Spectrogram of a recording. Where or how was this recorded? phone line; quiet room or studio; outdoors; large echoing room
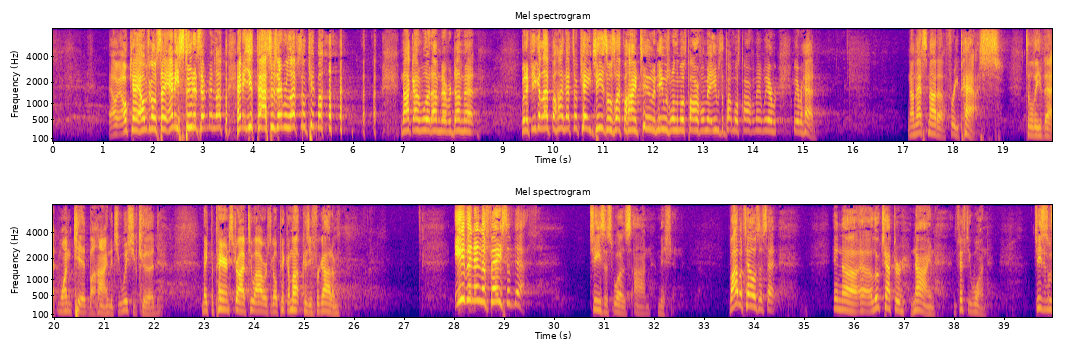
large echoing room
